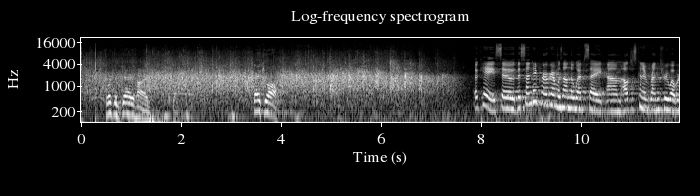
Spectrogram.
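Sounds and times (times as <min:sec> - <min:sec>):
audience round of applause: 0:00.0 - 0:07.7
speech: 0:00.5 - 0:02.0, 0:03.4 - 0:04.1, 0:07.9 - 0:11.9.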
